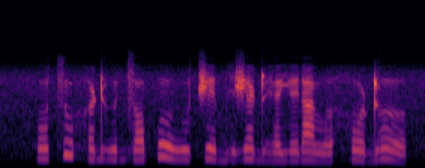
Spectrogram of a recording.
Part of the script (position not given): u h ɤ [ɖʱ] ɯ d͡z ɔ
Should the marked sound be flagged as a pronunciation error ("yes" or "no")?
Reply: no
